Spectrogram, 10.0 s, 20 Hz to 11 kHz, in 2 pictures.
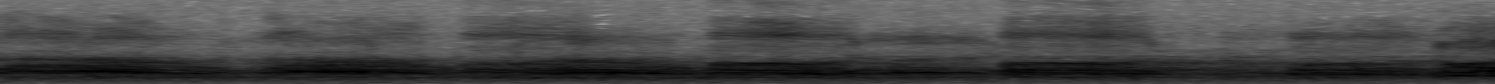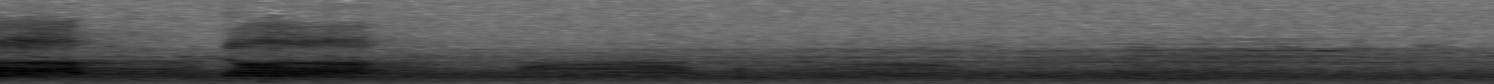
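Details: Crows recorded in February 2023 give a series of harsh, hoarse caws, about eight calls spaced roughly every half second to second, then fall quiet over steady background noise.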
